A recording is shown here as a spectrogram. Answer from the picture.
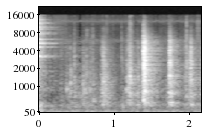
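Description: Metal hand tools clanking against metal: a sharp ringing clang at the start, then a few lighter, irregular metallic knocks.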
